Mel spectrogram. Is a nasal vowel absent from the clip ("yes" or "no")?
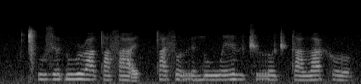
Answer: yes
